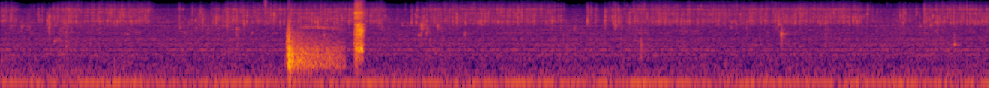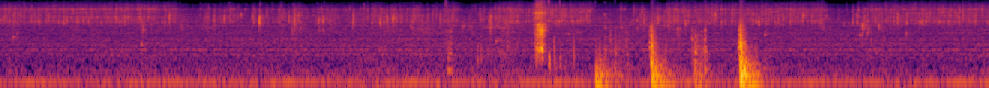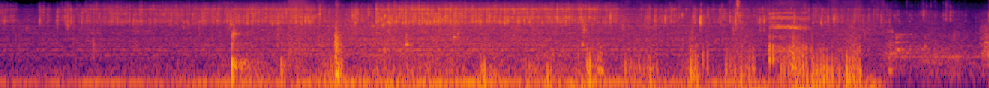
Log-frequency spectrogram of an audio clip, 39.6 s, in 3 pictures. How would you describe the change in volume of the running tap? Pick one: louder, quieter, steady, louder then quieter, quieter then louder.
louder.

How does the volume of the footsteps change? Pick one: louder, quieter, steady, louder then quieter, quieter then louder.
louder.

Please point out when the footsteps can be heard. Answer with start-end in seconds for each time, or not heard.
29.3-38.1.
